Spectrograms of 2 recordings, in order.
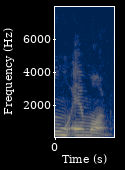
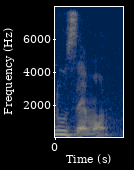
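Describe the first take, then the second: First: Nous and aimons are said without a linking z. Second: A z sound links nous to aimons. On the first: "نگفتم نوعمان" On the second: "گفتم نوزمان"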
